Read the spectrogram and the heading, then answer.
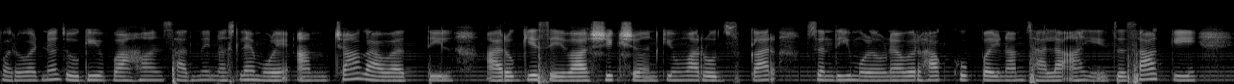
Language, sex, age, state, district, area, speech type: Marathi, female, 18-30, Maharashtra, Buldhana, rural, spontaneous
